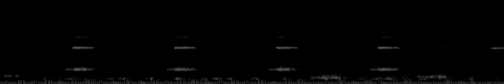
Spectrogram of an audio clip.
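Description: A video game plays short, evenly spaced electronic blips.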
